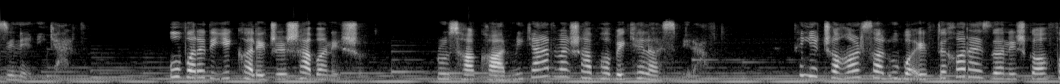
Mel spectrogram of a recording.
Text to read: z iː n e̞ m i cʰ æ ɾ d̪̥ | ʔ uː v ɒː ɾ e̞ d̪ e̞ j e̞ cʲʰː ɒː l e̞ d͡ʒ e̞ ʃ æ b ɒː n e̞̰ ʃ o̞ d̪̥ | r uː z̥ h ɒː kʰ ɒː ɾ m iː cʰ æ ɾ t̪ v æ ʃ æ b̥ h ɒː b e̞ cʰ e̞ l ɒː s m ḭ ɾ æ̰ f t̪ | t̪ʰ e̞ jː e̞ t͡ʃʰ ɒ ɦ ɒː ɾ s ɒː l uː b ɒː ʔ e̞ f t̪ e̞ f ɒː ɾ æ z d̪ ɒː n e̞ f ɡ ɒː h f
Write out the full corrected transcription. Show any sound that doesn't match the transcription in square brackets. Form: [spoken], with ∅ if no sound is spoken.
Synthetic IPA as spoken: z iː n e̞ m i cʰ æ ɾ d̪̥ | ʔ uː v ɒː ɾ e̞ d̪ e̞ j e̞ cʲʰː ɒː l e̞ d͡ʒ e̞ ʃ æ b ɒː n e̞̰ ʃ o̞ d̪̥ | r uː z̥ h ɒː kʰ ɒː ɾ m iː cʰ æ ɾ [d̪] v æ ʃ æ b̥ h ɒː b e̞ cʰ e̞ l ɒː s m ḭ ɾ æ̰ f t̪ | t̪ʰ e̞ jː e̞ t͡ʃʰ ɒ ɦ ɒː ɾ s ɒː l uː b ɒː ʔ e̞ f t̪ e̞ [x] ɒː ɾ æ z d̪ ɒː n e̞ [ʃ] ɡ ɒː h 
